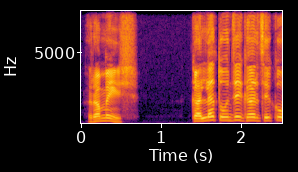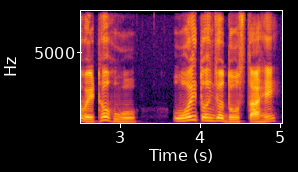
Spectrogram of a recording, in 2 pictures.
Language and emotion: Sindhi, neutral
